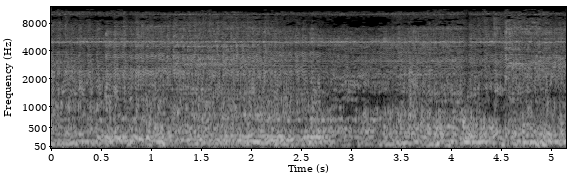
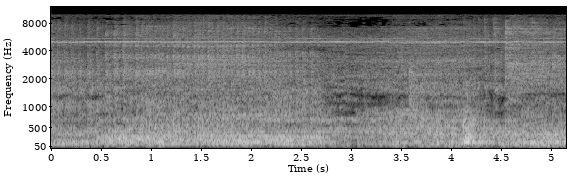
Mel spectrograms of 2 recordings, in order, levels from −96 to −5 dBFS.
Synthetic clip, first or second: first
